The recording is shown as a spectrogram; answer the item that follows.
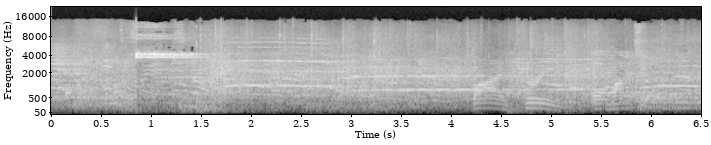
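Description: Coaches and spectators yelling in a gymnasium during a wrestling bout, several voices overlapping with some long drawn-out shouts. A brief high-pitched tone sounds about a second in.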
